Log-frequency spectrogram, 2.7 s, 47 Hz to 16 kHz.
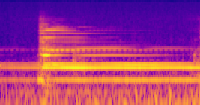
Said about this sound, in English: This is the last hour of 1959. Dark, and the clouds are moving low overhead. A light rain is falling, and in one of the outlying parishes, the bell is ringing for midnight mass.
